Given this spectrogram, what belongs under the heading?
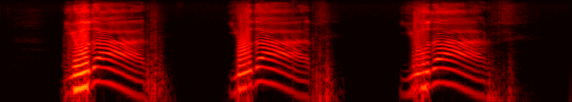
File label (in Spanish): ayuda, Zapoteco, santo domingo albarradas; INALI; sustantivos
